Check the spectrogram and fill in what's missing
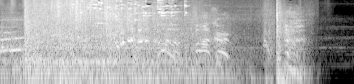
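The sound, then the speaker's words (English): A loud car crash into the side of another car at an intersection: sustained crunching metal and shattering glass with some screeching, then a heavy thud near the end before the noise cuts off into silence. “They crash into the side of a car at an intersection.”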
